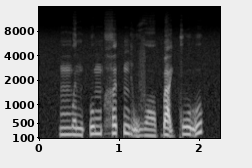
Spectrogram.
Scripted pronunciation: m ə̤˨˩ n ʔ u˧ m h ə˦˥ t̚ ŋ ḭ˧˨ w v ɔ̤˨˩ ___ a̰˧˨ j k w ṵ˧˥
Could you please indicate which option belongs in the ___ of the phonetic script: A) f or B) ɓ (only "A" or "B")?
B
